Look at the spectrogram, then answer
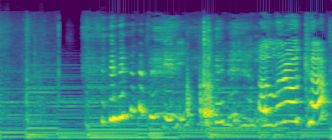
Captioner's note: giggling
